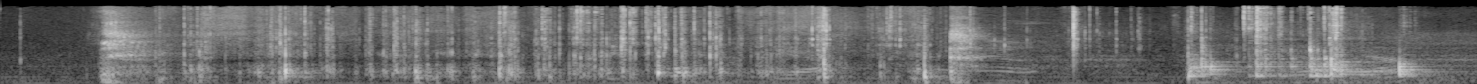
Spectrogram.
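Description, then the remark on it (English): Busy rummaging as items are pulled out: crinkling and rustling mixed with sharp clicks, knocks and small clattering objects, ending with heavy bumps and scraping as a microphone is laid down. “Now, I'm going to pull out some stuff. I'm going to lay the mic down.”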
